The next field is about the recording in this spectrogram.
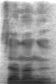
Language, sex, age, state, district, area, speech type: Bodo, male, 18-30, Assam, Chirang, rural, spontaneous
